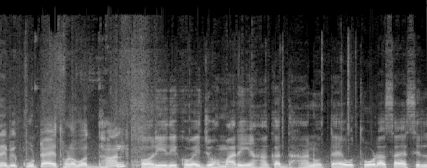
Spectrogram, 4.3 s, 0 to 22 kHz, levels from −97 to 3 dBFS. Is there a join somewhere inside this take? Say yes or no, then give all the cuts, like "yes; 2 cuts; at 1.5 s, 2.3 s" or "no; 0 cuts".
yes; 1 cut; at 1.3 s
